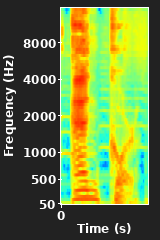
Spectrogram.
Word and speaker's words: Anchor: Anchor se escribe A-N-C-R-O-R. r o r Anchor. Es como Anchor, ¿no? Sería en español, pero se dice Anchor.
